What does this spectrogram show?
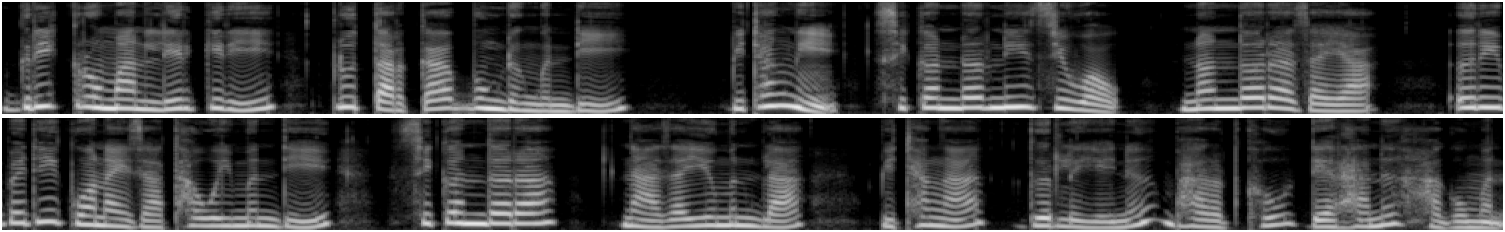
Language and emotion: Bodo, neutral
